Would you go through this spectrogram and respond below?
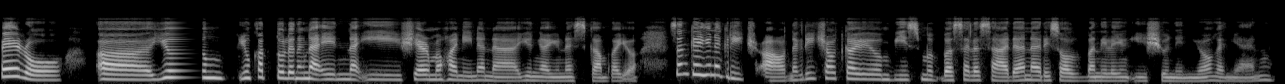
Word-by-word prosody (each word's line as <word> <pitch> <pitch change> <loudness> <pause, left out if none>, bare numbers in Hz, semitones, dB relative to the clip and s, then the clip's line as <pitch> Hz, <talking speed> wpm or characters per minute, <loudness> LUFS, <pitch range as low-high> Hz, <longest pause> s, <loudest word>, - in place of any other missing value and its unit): Pero, 230 - +5 0.3
ah, 225 -3 +6
yung 315 +3 +1 0.2
yung 295 +2 0
katulad 290 -3 +1
ng 275 - 0
nai 235 -2 +4
nai-share 225 -1 0
mo 220 - -1
kanina 200 -3 -2
na 170 -2 -2
yun 185 +1 -6
nga 175 - -1
yung 170 0 -5
na-scam 160 -2 -2
kayo. 165 0 -5 0.4
Saan 475 0 +1
kayo 460 -2 +5
nag-reach 280 - -3
out? 175 -1 +2
Nag-reach 260 +7 -4
out 280 0 -1
kayo 240 -3 +1
mismo 220 0 -3
ba 205 - -1
sa 215 +2 0
Lazada? 190 -2 +1
Na-resolve 190 -4 -1
ba 175 +1 -3
nila 170 -1 -5
yung 170 -1 -8
issue 165 0 0
ninyo, 160 +3 -6
gan'yan? 85 - -10
215 Hz, 160 wpm, -23 LUFS, 175-250 Hz, 0.4 s, ah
